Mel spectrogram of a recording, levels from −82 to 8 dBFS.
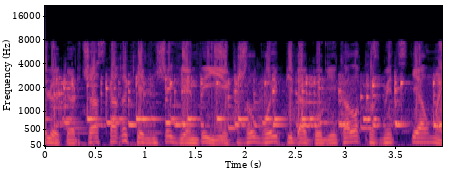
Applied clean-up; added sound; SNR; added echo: none; Wind chime; -1 dB; none.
